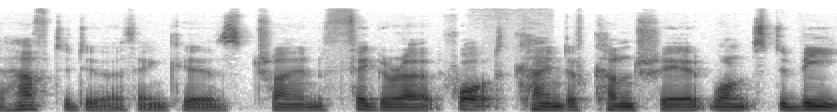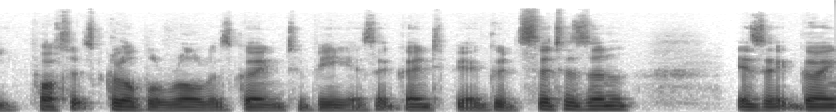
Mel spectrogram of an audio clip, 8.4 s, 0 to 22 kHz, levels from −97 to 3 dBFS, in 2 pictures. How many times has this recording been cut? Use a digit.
1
